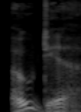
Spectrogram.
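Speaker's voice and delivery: very prim, proper, disapproving. A pompous physician reacts to the narrator's broken ankle, very prim. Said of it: "he said in a very prim voice".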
